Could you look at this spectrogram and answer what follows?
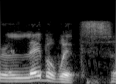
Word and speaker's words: Lebovitz: today diseases all right enough of that Dr labowitz I'm pronouncing your name right am I yes great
